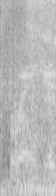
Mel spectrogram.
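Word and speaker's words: Feraligatr: Yeah, Feraligator.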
